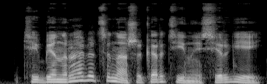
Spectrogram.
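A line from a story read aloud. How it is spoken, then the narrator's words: Pleasant, heartfelt voice. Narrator (Russian): приятным проникновенным голосом спросила она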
